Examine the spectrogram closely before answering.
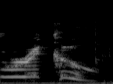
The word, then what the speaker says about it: Raccoon: The name's Raccoon. It rhymes with doom, and you're gonna feel pain all too soon.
